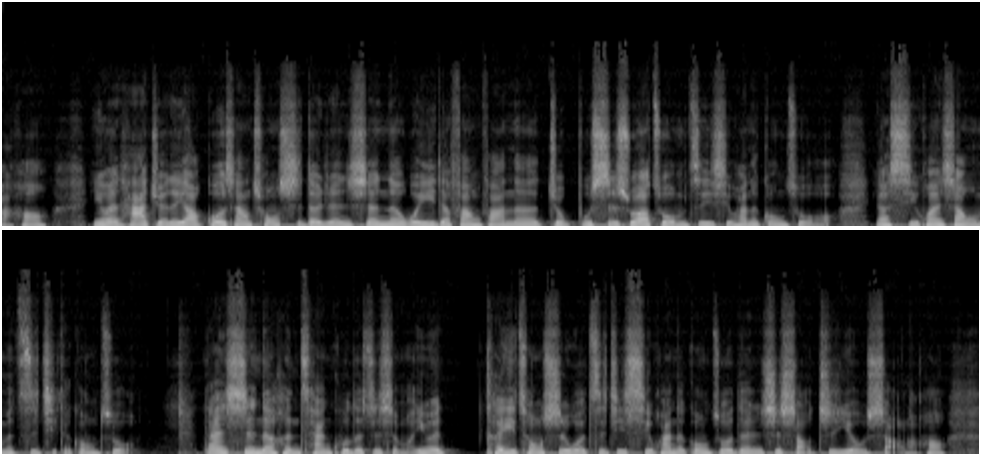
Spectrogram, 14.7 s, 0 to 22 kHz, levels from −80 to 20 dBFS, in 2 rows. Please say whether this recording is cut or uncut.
uncut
